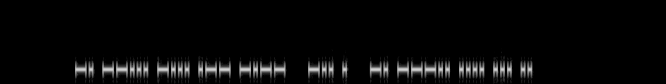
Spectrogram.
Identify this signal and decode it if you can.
Morse code, heard as a keyed tone, about 36 wpm, 700 Hz. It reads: N7BWY DE N8HSI
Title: USA Callsign DE Callsign - 5 Characters - 35wpm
